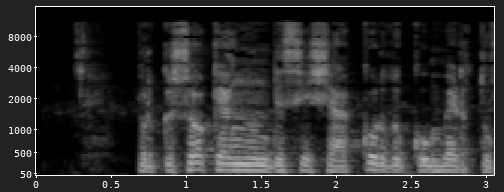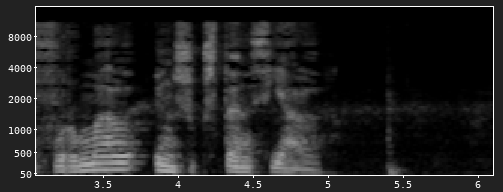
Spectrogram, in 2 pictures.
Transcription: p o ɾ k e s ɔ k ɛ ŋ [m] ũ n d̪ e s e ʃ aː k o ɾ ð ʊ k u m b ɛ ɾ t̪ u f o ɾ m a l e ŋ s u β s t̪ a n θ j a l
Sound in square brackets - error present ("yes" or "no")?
yes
